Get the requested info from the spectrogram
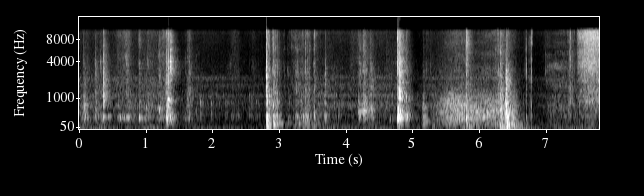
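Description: Kitchen handling noises as a plastic mixing bowl is fetched from a cupboard and set down on the counter: four sharp knocks spread over the stretch, with rustling between them and a brief hiss near the end.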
